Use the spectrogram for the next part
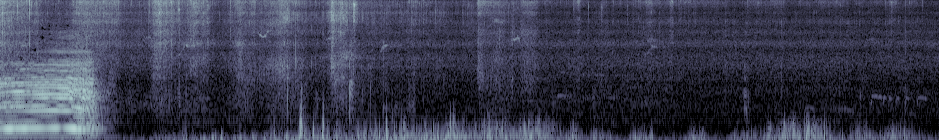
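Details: A cow foraging with others in an empty rice field on a farm gives one loud, harmonic moo lasting about a second, followed by low rustling and thumping.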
